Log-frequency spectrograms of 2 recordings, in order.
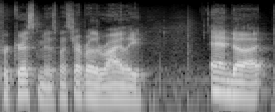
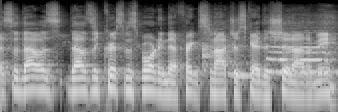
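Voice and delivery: normal talking voice

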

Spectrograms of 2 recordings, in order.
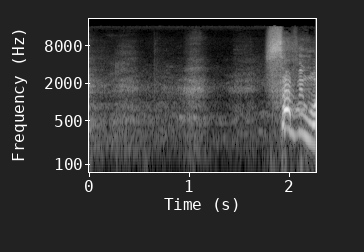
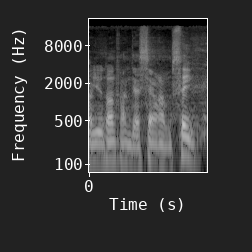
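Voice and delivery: ordinary talk

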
